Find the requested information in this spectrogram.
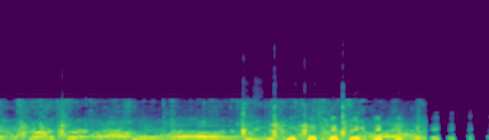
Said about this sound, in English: Yes, the crowd goes wild there.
